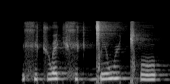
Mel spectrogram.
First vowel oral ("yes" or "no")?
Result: yes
